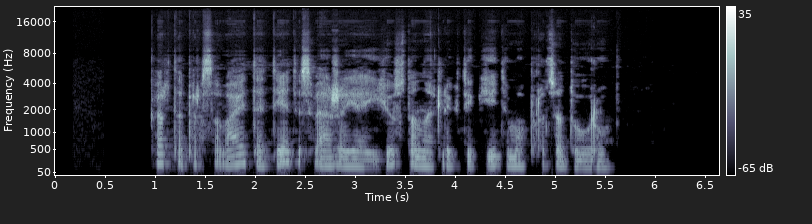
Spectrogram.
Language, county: Lithuanian, Marijampolė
